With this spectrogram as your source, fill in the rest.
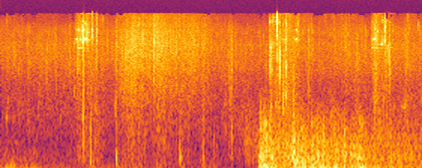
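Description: Leaves rustle as someone pushes through dense bushes.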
